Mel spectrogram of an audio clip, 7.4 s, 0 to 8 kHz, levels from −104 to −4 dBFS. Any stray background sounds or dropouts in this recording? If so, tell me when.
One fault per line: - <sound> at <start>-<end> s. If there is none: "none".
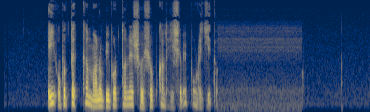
none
